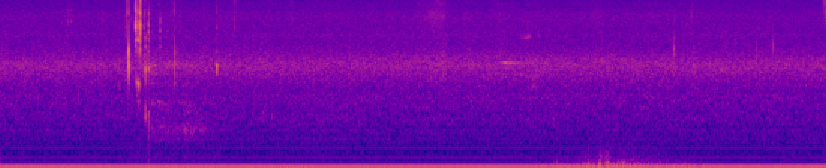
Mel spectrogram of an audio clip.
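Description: Steady electrical mains hum with a buzzy stack of overtones, picked up by a desktop recording setup. A single faint click about a second and a half in, and a soft low rustling noise around six seconds.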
